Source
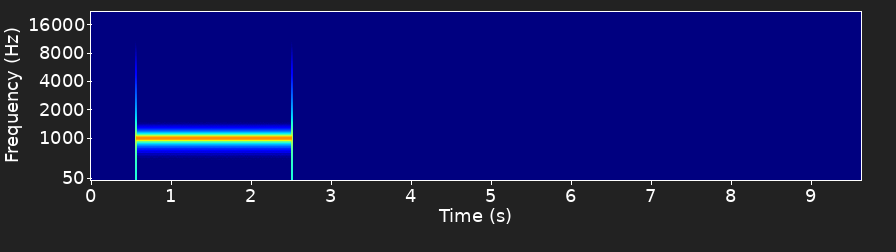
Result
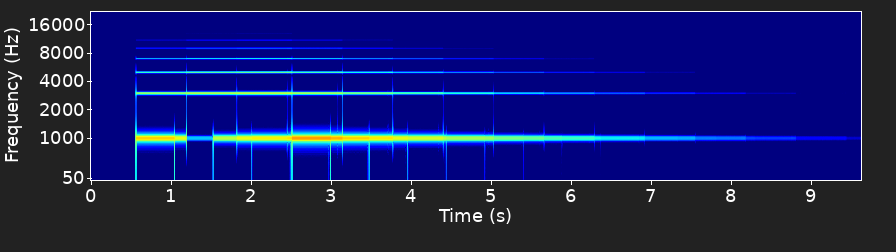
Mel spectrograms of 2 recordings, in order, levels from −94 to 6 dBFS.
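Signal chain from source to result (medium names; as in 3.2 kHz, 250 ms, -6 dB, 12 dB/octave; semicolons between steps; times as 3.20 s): local Wiener filter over 25 samples; saturation -25.5 dBFS, distortion -16 dB; on a send: two-band feedback delay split 1 kHz, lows 482 ms, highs 630 ms, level -3 dB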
